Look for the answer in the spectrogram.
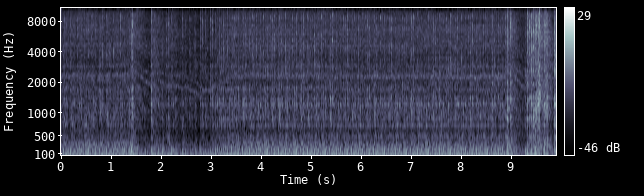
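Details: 1993 Harley-Davidson FXR-S with S&S 82ci V-twin, under 30 miles since restoration, cold on choke: deep, loping idle that dips and stumbles a couple of times while catching; cold-blooded rough idle.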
